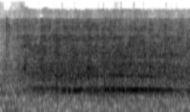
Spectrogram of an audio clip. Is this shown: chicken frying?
no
